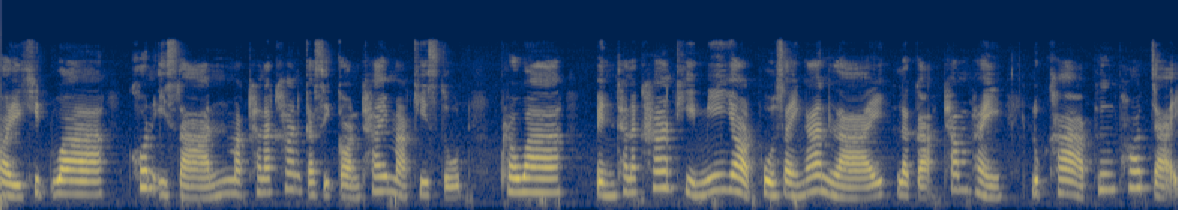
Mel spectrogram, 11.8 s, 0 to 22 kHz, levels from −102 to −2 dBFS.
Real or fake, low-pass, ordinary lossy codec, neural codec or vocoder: real; 10.8 kHz; none; none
